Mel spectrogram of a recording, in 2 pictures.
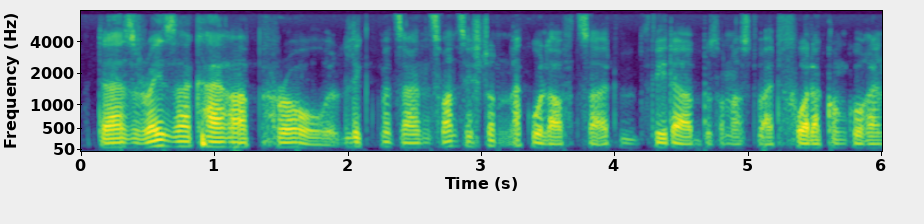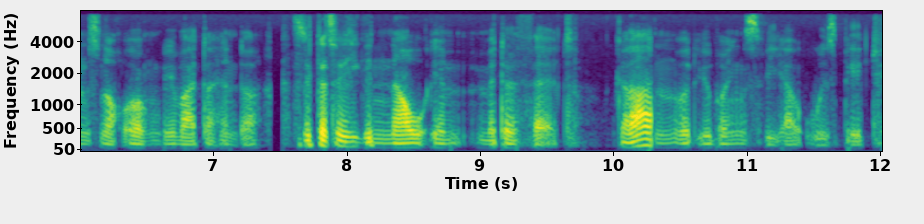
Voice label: Mic Test; Razer Kaira Pro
